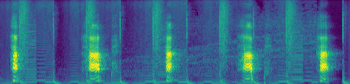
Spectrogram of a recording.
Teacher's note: pyup is a voiceless bilabial stop with no aspiration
